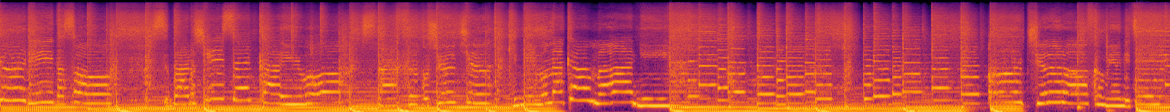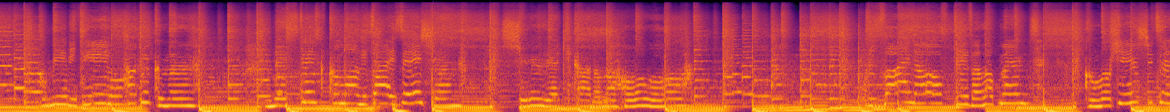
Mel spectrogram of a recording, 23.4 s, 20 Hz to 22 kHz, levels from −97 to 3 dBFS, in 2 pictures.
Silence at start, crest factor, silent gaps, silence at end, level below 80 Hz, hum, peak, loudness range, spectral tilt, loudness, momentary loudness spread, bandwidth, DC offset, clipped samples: 0 s; 10 dB; none; 0 s; -18 dBFS; none; -2 dBFS; 1 LU; -4.5 dB/octave; -13 LUFS; 2 LU; over 20 kHz; under 0.1%; under 0.1%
